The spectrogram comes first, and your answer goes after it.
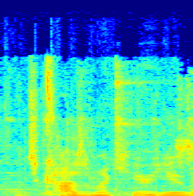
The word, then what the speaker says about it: Kazuma Kiryu: That's Kazuma Kiryu. Rhymes with Kazuma Kill You.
